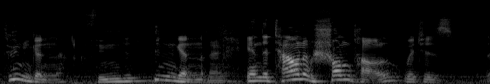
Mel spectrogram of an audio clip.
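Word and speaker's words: Schöntal: in the town of Chantal which is the it's probably pronounced because it's s-c-h where with an um loud n-t-a-l and that's in bottom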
